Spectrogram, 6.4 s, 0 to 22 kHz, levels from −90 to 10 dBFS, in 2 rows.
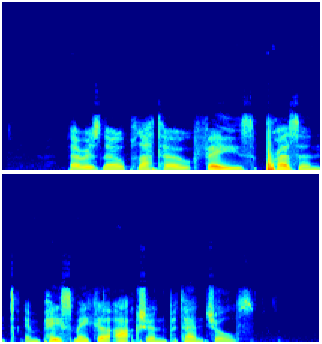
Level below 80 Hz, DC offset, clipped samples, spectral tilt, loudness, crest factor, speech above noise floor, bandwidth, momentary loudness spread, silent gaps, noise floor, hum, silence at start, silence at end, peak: -54 dBFS; under 0.1%; under 0.1%; -5.5 dB/octave; -26 LUFS; 24 dB; 52 dB; 7.6 kHz; 17 LU; none; -78 dBFS; none; 0.65 s; 0.7 s; -2 dBFS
